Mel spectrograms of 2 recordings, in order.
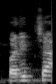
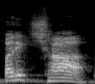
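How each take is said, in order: First: परीक्षा said as "pariccha", the k swallowed; everyday pronunciation. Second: परीक्षा said as "parik-sha", the half k sounded; hidden k sounded. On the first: Teacher shows the class how we usually say it, everyday pronunciation. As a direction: say परीक्षा with a chh sound and no clear k. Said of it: "हम ऐसे बोलते हैं". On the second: Teacher reveals the hidden half letter to the class, k sounded. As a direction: bring out the k before the sha in परीक्षा. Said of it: "इसमें का छुपा हुआ है". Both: Shown as a demonstration.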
